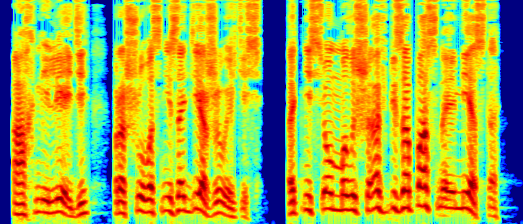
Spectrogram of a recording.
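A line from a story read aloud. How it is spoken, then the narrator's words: Breathless pleading. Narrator (Russian): взмолилась, задыхаясь, няня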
